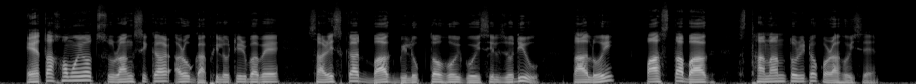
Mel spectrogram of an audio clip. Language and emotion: Assamese, neutral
